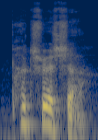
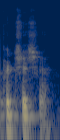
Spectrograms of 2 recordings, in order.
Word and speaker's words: Patricia: You gotta pronounce it for people who don't know. Patricia. Thank you. you. Are you happy? I'm joyful. If I could pronounce Luka Doncic, I should be fine with Patricia.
